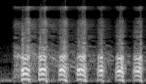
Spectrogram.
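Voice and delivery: high mischievous giggle; sneaky high giggle. Acted. Thief laughs at his plan.

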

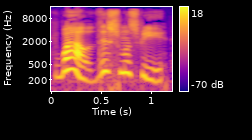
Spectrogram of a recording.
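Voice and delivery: ordinary talk, nothing marked

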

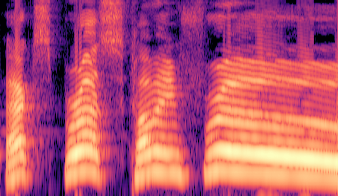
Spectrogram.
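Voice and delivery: booming warning call; loud, slow proud shout. Acted. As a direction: bellow it out slow and high. Gordon races down the line.

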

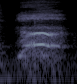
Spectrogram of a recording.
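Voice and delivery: very high gasping cry; horrified gasp. Acted. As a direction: gasp in horror. Square wakes up wet.

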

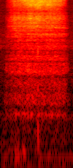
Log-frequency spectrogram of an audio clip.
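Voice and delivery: "f" as a long soft hiss of air; isolated sound. Shown as a demonstration. Teacher giving the first sound, "f" held. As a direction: hold the "f" alone without any vowel. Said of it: "First sound".

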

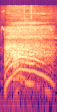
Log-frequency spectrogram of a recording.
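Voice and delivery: sharp high excited gasp. Real, not acted. Player thrilled at a celebrity wedding, sharp gasp. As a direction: gasp in delight.

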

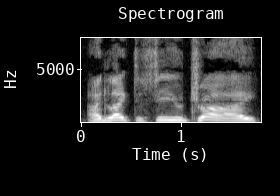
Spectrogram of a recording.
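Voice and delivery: high, loud taunting shout; shouted back. A narrator's reading. Teddy dares the man across the fence, shouting back. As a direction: yell back a high-pitched dare. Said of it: "Teddy shouted back".

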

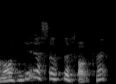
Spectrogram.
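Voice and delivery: high-pitched mock outrage; retold indignant refusal. Telling off a pizza thief on the bus, high mock outrage. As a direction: act out an incredulous high-voiced brush-off.

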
